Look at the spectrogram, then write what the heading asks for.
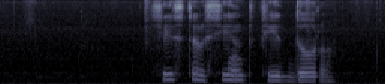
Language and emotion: Russian, neutral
